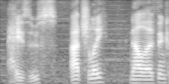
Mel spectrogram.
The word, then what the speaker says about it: Jesus: it's a it's like it's pronounced hey-zeus actually now that I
